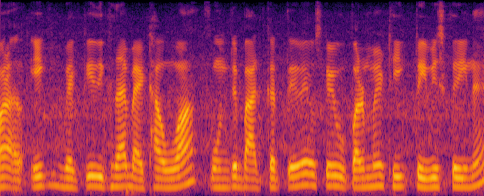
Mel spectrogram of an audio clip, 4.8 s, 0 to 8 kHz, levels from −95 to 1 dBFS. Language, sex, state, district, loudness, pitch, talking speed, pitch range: Hindi, male, Maharashtra, Gondia, -17 LUFS, 150 Hz, 235 wpm, 140-155 Hz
